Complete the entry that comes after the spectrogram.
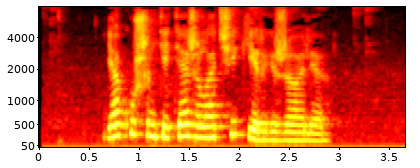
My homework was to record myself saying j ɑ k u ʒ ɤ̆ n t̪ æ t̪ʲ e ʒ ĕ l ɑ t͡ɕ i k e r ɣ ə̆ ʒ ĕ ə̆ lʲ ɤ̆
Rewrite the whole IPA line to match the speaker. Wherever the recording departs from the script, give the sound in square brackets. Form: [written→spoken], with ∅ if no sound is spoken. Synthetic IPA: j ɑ k u [ʒ→ʃ] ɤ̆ n t̪ [æ→e] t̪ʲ [e→æ] ʒ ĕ l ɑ t͡ɕ i k e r ɣ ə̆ ʒ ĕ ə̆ lʲ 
